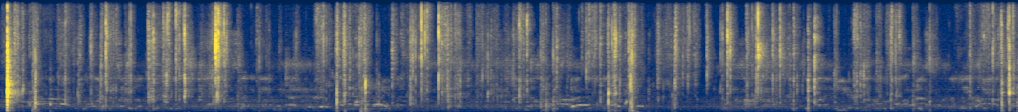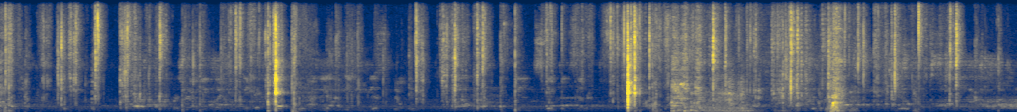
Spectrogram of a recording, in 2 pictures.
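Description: Trading cards and their plastic and foil wrappers being handled, crinkling and rustling, with scattered light clicks and a busier stretch of handling near the end.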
